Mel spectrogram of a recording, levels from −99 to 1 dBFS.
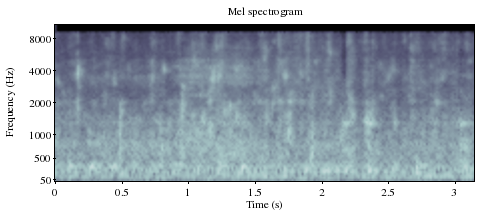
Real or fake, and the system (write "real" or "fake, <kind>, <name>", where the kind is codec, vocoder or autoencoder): fake, vocoder, Vocos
